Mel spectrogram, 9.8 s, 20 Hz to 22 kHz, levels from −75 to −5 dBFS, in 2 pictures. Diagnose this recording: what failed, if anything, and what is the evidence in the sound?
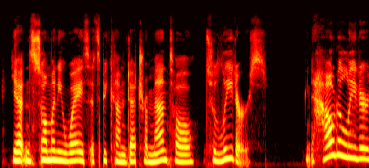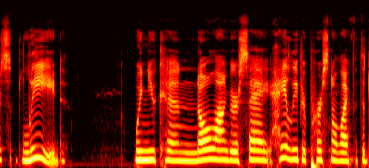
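Nothing in the chain seems to have failed here: the speech comes through steady and unbroken, with nothing in the sound pointing to trouble at any stage.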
